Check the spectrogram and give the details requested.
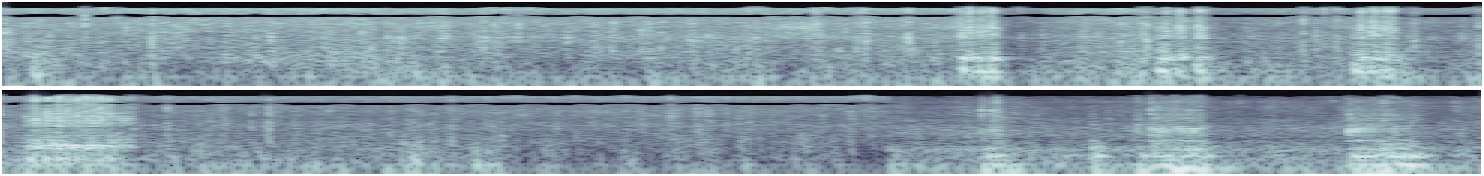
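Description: Steady rain, broken by several loud thumps and rustles.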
